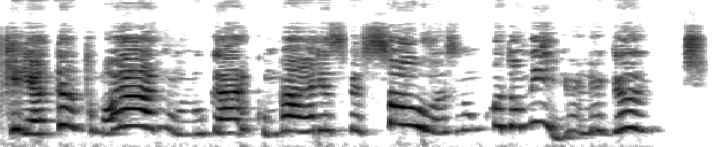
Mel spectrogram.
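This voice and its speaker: A woman's voice: very high voice, lively intonation, unhurried, a bit bright, distant mic, pitched above the performer's own voice, full character voice. A woman voicing a never-satisfied old woman who wails and sobs over her troubles in a told story. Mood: wailing. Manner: whiny lamenting sighs, sobbing.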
